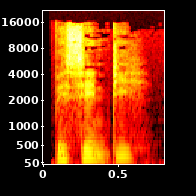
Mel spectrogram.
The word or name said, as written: besindig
